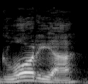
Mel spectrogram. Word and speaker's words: gloria: of the letter d so if you said gloria with like a little d sound gloria gloria that would be closer than gloria so it's gloria tua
